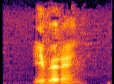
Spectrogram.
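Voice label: "иверень", Komi-Zyrian, male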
